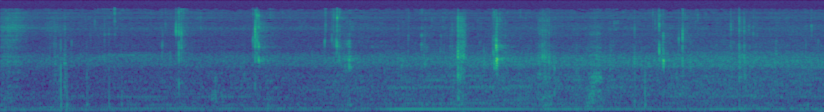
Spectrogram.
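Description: A child chewing soft martabak manis (sweet thick pancake), with faint scattered mouth clicks and smacks. A faint low hum runs underneath and grows a little louder about halfway through.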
